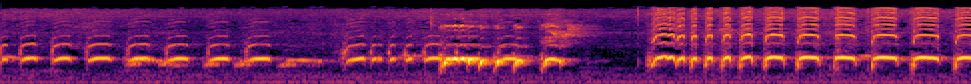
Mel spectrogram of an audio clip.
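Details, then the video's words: Local zebra dove in good form, rapid tight song used to prompt caged doves to sing: steady strings of loud, evenly repeated burry coos, broken by one short pause midway. "Perkutut lokal gacor Speed rapet"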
